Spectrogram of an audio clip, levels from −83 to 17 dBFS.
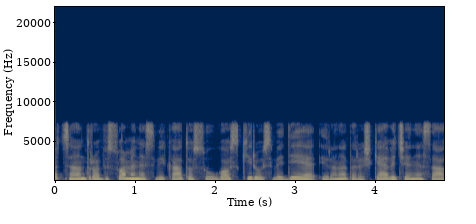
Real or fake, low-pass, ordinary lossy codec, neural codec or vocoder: real; 7.2 kHz; Opus, 64 kbps; none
